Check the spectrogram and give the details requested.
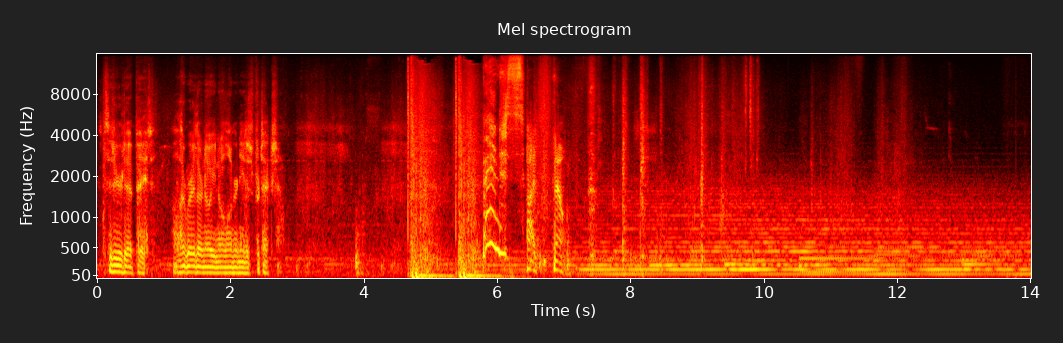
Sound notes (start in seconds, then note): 4.6 gunshots blasting; 9.1 suspenseful music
